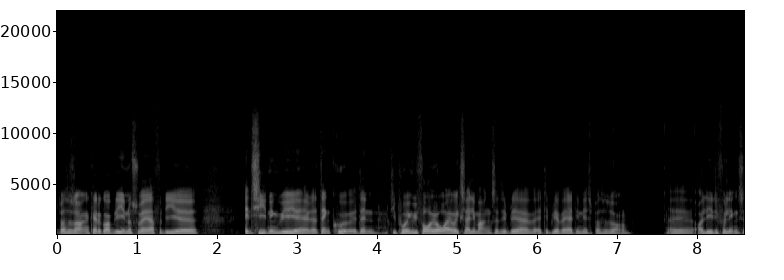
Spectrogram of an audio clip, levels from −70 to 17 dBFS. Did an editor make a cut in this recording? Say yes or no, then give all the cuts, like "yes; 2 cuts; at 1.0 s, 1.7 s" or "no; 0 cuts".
no; 0 cuts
